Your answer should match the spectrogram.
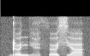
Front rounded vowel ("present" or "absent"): present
